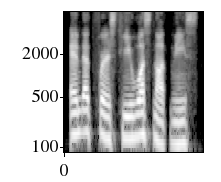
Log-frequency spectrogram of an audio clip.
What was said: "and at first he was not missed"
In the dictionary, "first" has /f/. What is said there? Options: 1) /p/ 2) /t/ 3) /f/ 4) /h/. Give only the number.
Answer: 3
